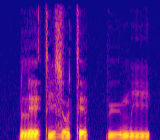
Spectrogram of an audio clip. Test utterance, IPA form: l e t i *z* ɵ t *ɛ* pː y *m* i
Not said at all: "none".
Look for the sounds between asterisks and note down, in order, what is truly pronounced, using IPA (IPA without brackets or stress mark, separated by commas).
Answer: z, e, m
